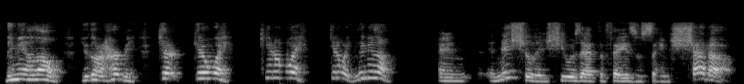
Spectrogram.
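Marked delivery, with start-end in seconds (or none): 0.0-3.9 high, agitated cries to be left alone; imitated alarm, pitched way up; panicked plea. Veteran reliving trauma while watching TV. 6.7-7.4 mildly acted annoyance; impatient snap. Wife's early impatient reaction retold.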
